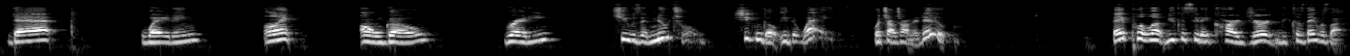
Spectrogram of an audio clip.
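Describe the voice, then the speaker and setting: A young woman telling a personal story in a casual, slangy, dramatic way as a vlogger. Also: mid-range voice. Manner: animated, slangy, dramatic retelling.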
